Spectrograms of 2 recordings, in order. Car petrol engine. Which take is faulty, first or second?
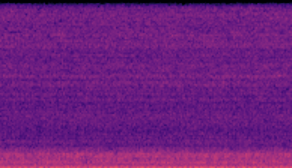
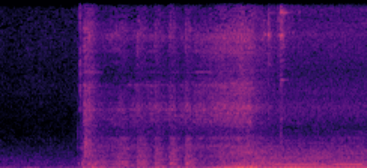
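second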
